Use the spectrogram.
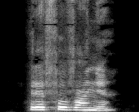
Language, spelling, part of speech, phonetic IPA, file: Polish, refowanie, noun, [ˌrɛfɔˈvãɲɛ], Pl-refowanie.ogg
